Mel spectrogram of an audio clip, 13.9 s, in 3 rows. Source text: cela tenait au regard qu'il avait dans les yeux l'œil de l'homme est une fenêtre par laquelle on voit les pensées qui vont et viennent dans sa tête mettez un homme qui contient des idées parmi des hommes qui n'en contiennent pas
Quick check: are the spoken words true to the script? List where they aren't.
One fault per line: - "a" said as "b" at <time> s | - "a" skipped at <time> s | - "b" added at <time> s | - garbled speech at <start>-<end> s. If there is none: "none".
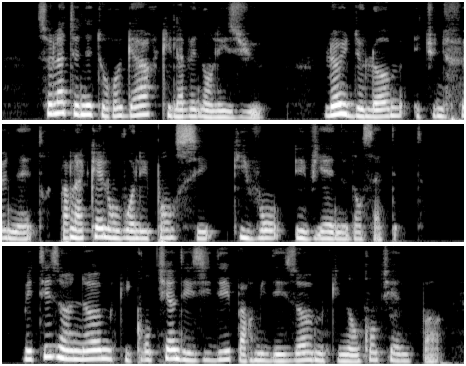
none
